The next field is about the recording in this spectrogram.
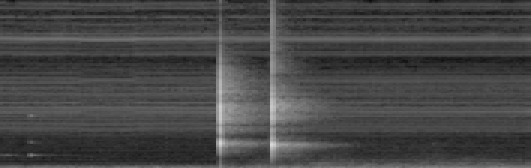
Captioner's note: fingers snap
